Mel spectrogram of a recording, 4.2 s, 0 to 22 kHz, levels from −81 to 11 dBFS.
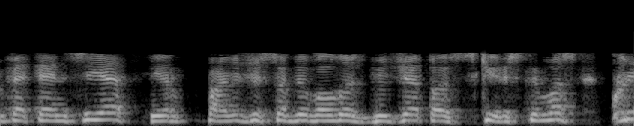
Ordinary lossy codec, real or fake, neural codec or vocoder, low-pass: AAC, 16 kbps; real; none; 7.2 kHz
